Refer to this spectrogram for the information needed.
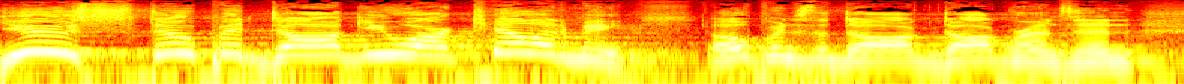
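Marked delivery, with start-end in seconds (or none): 0.0-2.1 exasperated, upset yelling, pitched high. Telling a story, the dog's owner yells at his dog; retelling a yell. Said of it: "He's yelling at the dog".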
